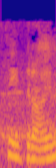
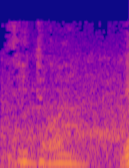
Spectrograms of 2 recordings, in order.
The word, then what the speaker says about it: Citroën: ¿Te queda mejor la pronunciación francesa a ti? Sí. – Bueno. – Citroën. Dilo en francés. – Citroën. – Ahora te ha quedado mejor a ti, la verdad.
